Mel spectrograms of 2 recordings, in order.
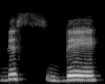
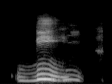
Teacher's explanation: انتبهي لإتمام كسرة الباء · Shown in: second take · فلا تقولي بس بي، قولي بي.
